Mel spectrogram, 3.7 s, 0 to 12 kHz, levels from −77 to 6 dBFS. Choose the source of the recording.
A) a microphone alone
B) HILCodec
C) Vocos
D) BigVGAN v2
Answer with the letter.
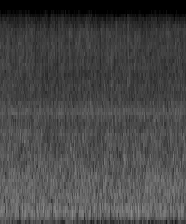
B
